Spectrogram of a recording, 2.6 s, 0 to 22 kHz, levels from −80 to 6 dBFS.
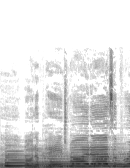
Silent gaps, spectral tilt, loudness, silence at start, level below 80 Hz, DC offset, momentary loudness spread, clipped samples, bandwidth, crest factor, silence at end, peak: none; -5.5 dB/octave; -14 LUFS; 0 s; -44 dBFS; under 0.1%; 4 LU; under 0.1%; 16 kHz; 12 dB; 0 s; -2 dBFS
